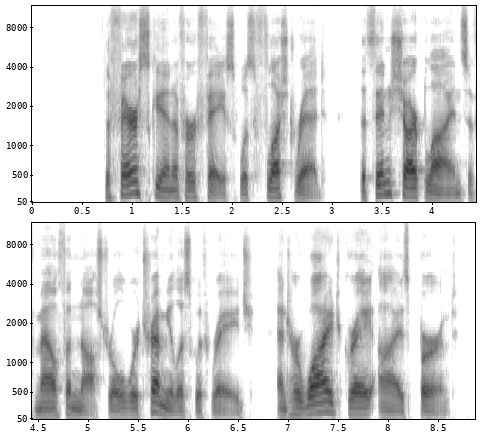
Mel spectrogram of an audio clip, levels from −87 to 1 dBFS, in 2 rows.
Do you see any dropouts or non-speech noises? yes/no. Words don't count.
no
